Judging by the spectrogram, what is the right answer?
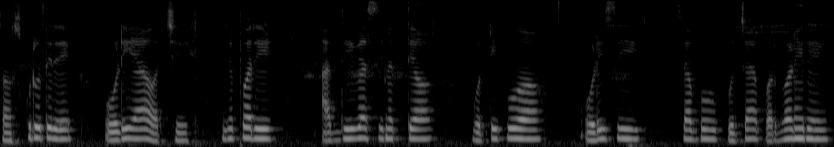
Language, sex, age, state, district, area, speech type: Odia, female, 30-45, Odisha, Cuttack, urban, spontaneous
